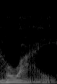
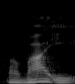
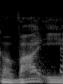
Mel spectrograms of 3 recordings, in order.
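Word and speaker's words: Hawaiʻi: you don't pronounce it Hawaii. How do you pronounce it? Seriously, when it's got the little it's Hawaii. It's like a V, like Hawaii.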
